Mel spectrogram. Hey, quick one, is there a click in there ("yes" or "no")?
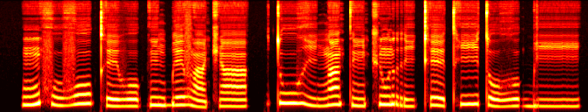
no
